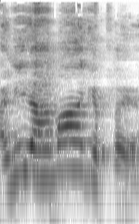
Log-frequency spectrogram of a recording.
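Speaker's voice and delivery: loud hollering, pitched high. Retelling how a man came out of the studio: imitating someone yelling. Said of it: "And he's yelling".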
